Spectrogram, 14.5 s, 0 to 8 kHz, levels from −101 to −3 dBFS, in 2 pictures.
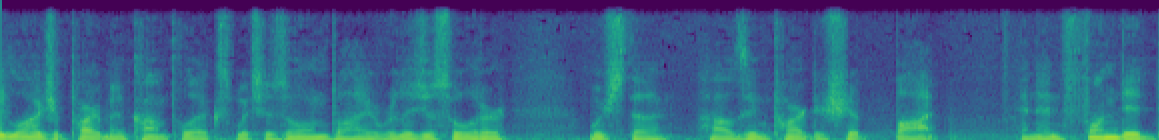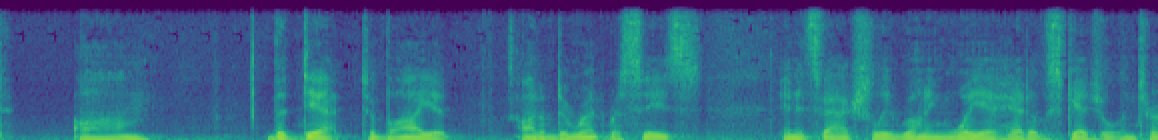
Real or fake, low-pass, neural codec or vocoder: fake; 7.2 kHz; codec, 16 kHz, 1.1 kbps, Voila-Tokenizer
